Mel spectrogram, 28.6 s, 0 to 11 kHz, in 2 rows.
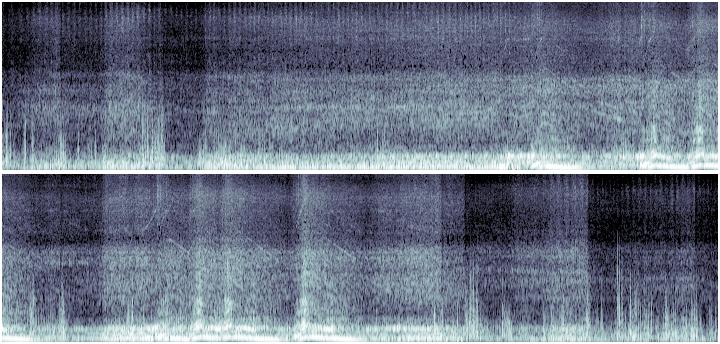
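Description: GM 3800 supercharged V6 swapped into a 1985 Pontiac Fiero, heard at the open engine bay. It idles steadily, then is revved up and let fall back several times in quick succession in the middle, before settling back to idle.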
